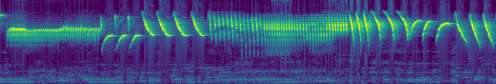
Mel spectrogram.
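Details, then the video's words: Canary lure song, played daily so canaries learn to imitate it. Opens with a steady high whistle of about two seconds. Then come repeated swooping slurred notes, a fast buzzy rolling trill and more rapid down-sweeping phrases. "PANCINGAN KENARI BIKIN BURUNG EMOSI"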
